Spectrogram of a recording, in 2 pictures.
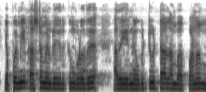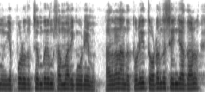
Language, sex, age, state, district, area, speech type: Tamil, male, 45-60, Tamil Nadu, Krishnagiri, rural, spontaneous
